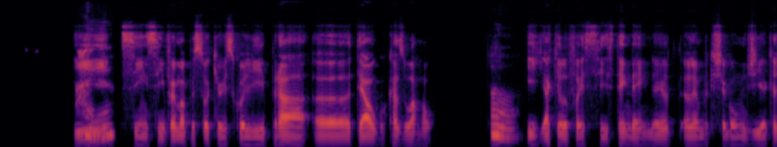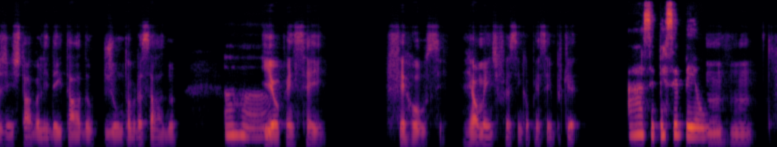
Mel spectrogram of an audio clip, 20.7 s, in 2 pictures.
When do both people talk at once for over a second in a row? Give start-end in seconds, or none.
none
